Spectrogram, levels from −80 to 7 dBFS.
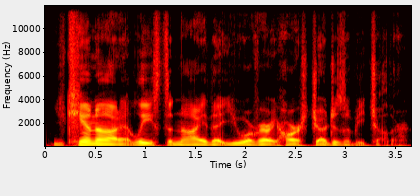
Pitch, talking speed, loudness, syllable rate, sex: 85 Hz, 230 wpm, -19 LUFS, 5.7 syllables/s, male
